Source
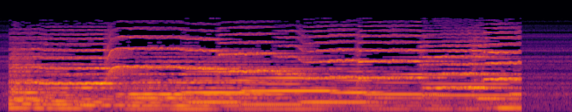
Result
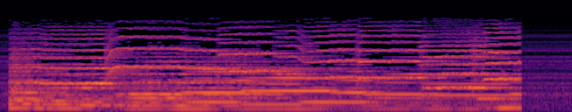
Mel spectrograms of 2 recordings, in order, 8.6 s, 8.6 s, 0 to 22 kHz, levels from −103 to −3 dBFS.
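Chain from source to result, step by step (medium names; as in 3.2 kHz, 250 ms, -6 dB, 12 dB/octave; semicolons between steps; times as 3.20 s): 2.81–3.35 s: treble shelf 4.9 kHz -5 dB; trim -8.5 dB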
